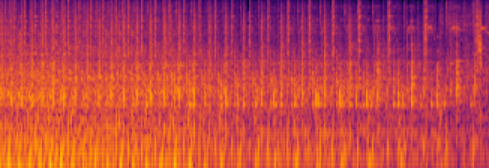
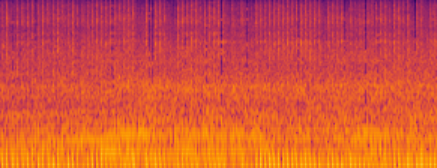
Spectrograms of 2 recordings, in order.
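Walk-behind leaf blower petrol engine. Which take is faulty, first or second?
first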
